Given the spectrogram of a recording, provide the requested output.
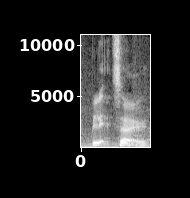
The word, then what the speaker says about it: Blitzo: Blitz O. The O is silent.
